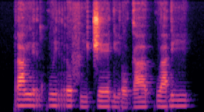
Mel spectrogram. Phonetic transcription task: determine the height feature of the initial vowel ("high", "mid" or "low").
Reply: low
